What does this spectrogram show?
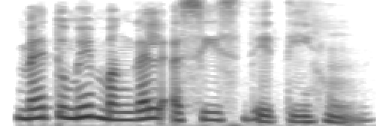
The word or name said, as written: मंगल असीस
